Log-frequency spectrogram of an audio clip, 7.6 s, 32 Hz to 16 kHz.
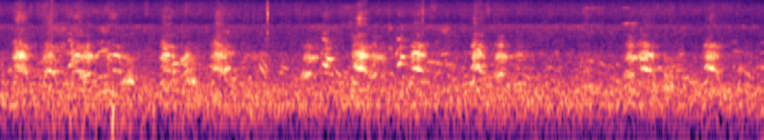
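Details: Male Corgi puppy at a dog show at Lake Yamanaka, 3 July 2016, giving short, sharp barks and yips in irregular bursts over steady crowd murmur and voices.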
